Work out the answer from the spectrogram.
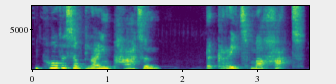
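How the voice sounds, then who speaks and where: A performer playing a haughty, excitable, condescending alien in human guise in a comic radio drama. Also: medium pitch, slow. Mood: indignant outrage. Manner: pompous, exasperated, condescending.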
